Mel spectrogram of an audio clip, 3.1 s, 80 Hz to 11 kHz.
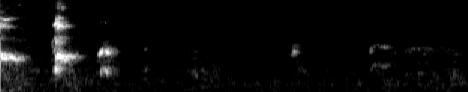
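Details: Blenheim Cavalier King Charles Spaniel puppies in an indoor pen, born November 14, 2022: three quick, high yips in the first second, followed by a few faint squeaks and near silence.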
